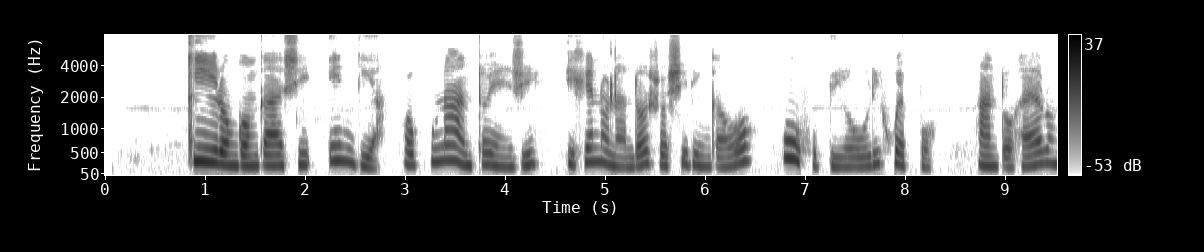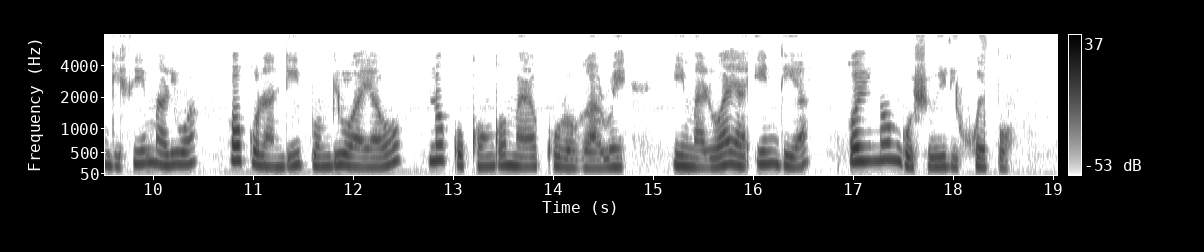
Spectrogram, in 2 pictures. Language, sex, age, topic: Oshiwambo, female, 18-24, finance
